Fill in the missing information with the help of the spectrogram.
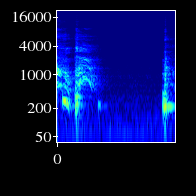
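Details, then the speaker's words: Two harsh, dry hacking cough bursts close together, then a third, with no mucus rattle, from a person diagnosed with COVID, about day 5 of isolation, with no fever, headache, worsening cough and breathing still fine; dry cough. "coughing has gotten really bad no fever but it's like every like i'm just permanently coughing now just a really gross hacking dry cough and i also have a headache"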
